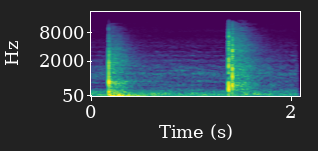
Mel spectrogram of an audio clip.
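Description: Instrumental gap in the song's backing track: two sharp drum hits about a second apart, the first the louder, over a faint low backing.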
